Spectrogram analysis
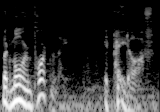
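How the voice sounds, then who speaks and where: An actor playing a shadowy, coolly self-justifying middle-aged leader in a video game, measured, authoritative and unapologetic. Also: male voice, medium pitch, big pitch swings, mellow, a little hiss or hum, close to an everyday voice. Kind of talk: dramatic video game dialogue.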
